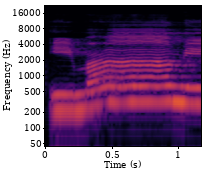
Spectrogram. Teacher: غنہ مطلب ناک پہ آواز لے کے جائیں اور کھینچ کے ادا کریں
